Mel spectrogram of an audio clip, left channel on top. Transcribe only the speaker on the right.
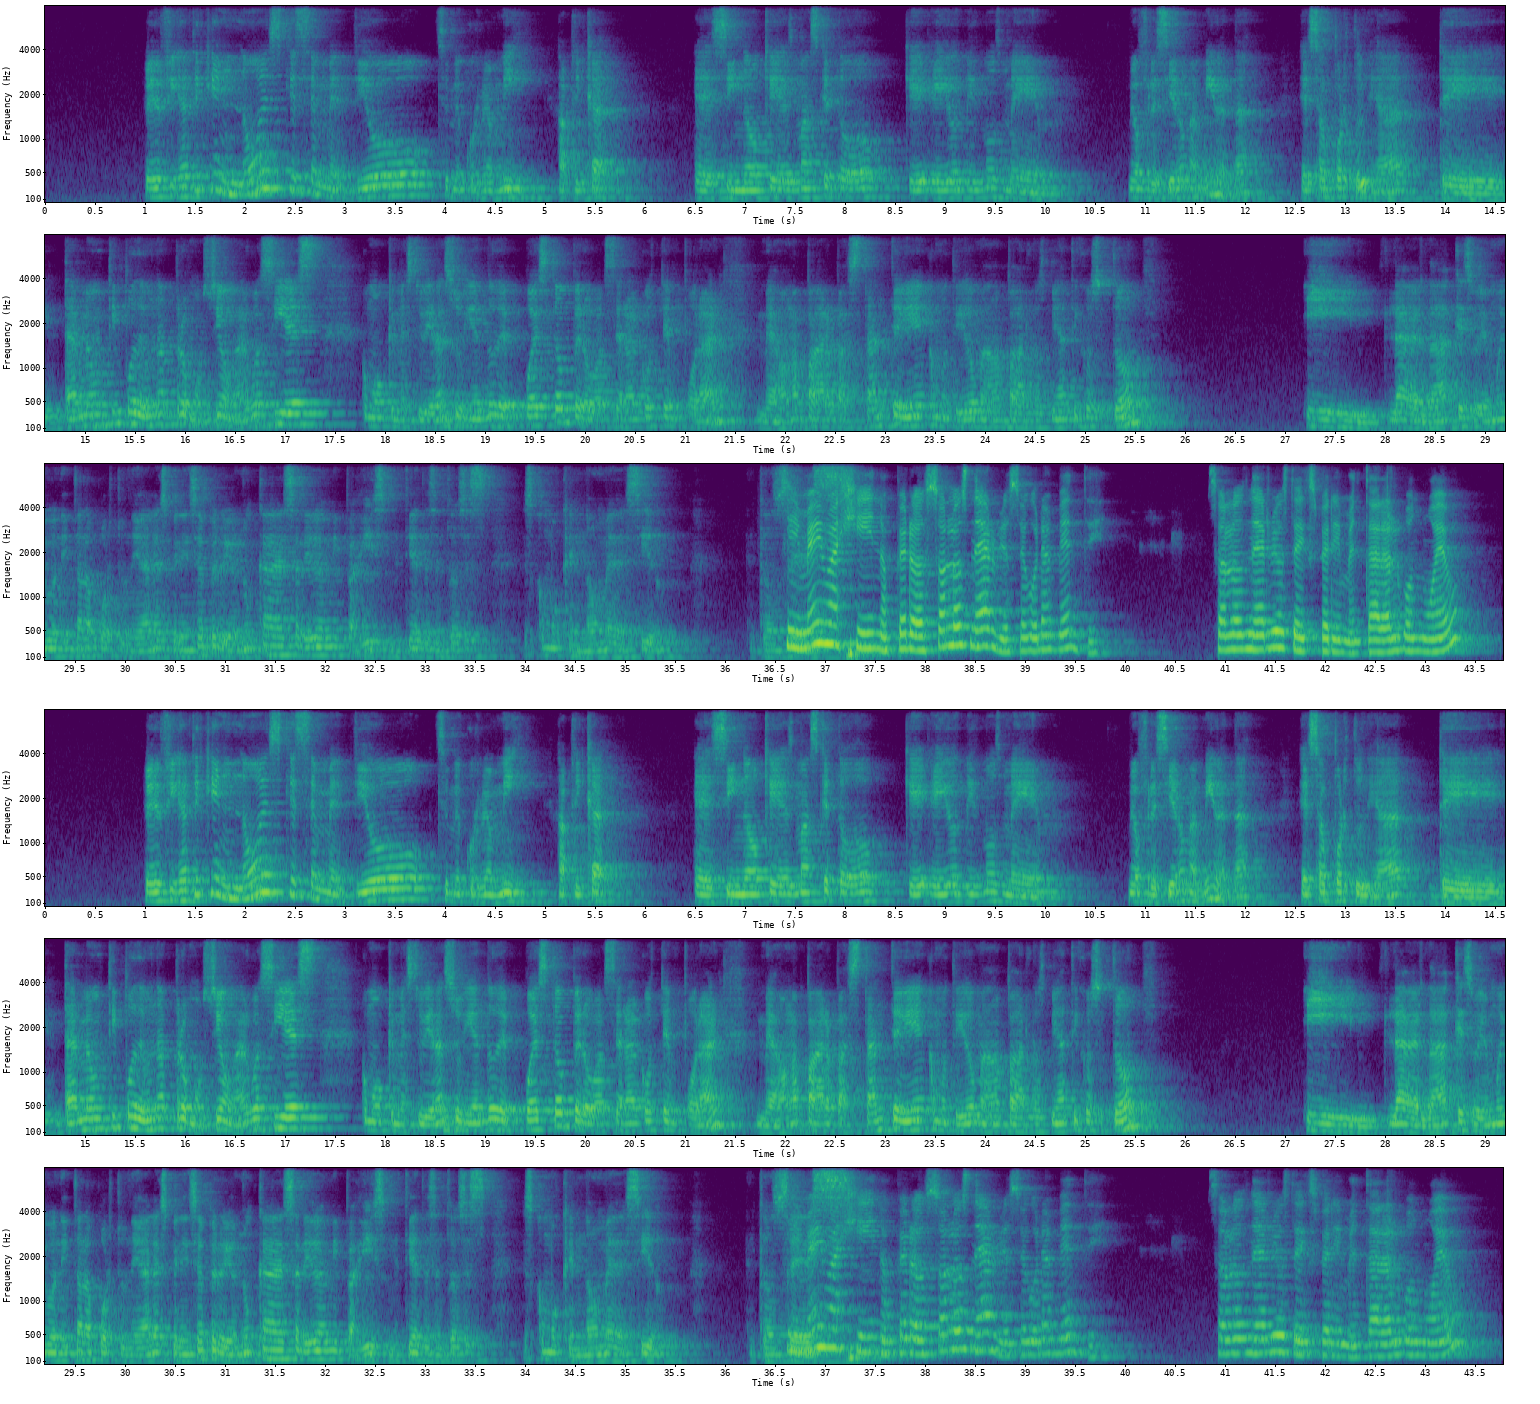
Eh, fíjate que no es que se me dio, se me ocurrió a mí aplicar, eh, sino que es más que todo que ellos mismos me, me ofrecieron a mí, ¿verdad? Esa oportunidad
de darme un tipo de una promoción, algo así es como que me estuvieran subiendo de puesto, pero va a ser algo temporal, me van a pagar bastante bien, como te digo, me van a pagar los viáticos y todo y la verdad que se ve muy bonita la oportunidad, la experiencia, pero yo nunca he salido de mi país, ¿me entiendes? Entonces es como que no me decido. Entonces,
